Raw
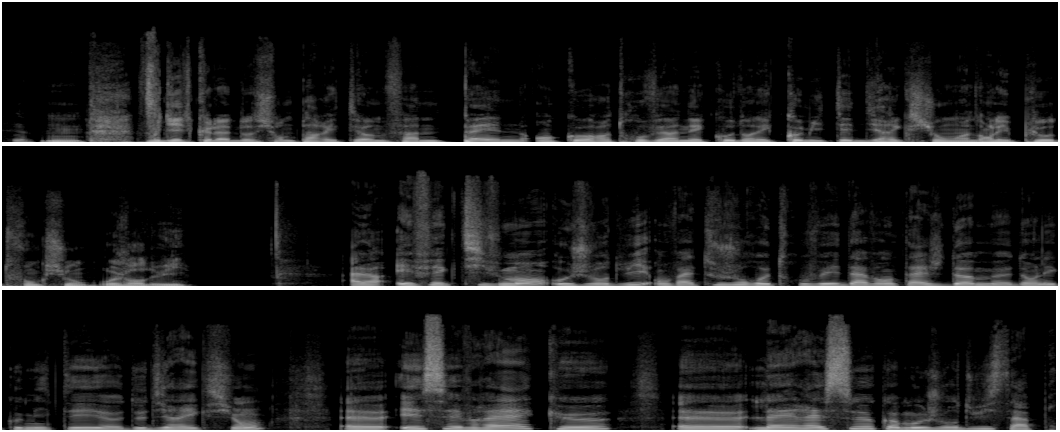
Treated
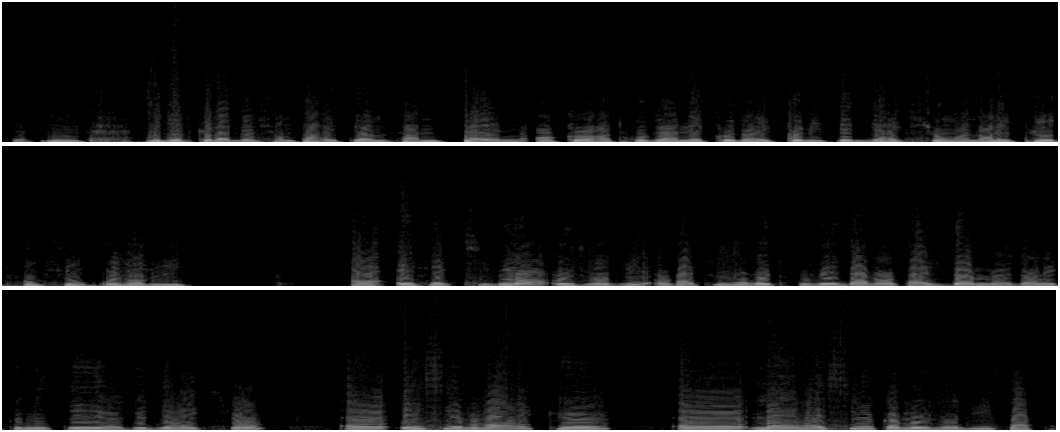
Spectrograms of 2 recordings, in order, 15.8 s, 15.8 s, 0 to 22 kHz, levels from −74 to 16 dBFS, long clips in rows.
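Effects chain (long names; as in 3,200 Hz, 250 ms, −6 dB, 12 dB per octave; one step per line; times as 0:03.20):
running median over 41 samples
level −7.5 dB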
